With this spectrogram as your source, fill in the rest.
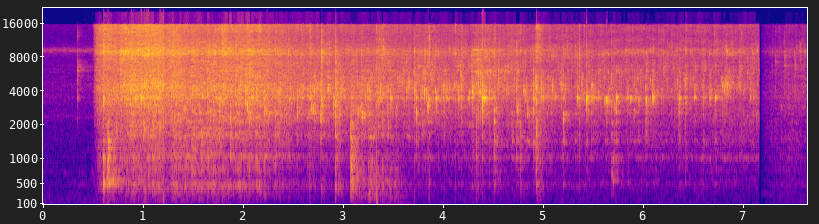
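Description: Loud close sizzling as onion, cinnamon and cloves hit hot oil in a pan, with a few sharp clinks of a spoon against the pan as the frying gradually settles into a steady crackle.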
